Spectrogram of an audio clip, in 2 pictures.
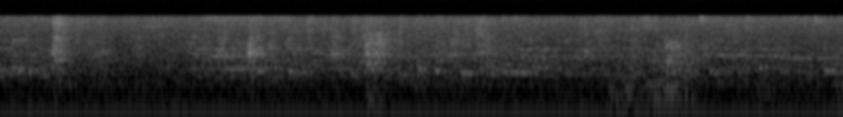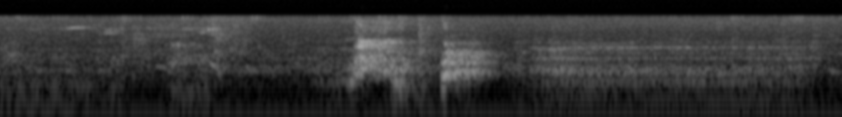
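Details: Two Alaskan Malamutes play-fighting, with scattered grumbles, then a burst of loud yelps and a drawn-out, harmonic whining moan.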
